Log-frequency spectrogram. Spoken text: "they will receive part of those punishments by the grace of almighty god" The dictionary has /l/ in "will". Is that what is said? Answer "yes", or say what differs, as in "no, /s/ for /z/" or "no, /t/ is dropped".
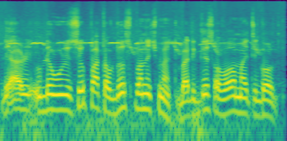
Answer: no, /w/ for /l/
